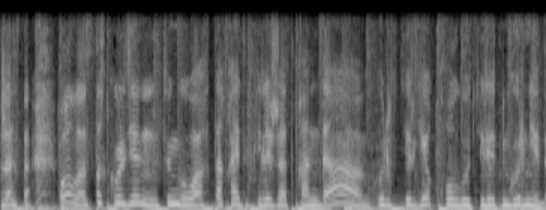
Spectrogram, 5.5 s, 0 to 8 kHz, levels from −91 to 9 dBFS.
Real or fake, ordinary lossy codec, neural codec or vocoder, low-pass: real; none; none; 7.2 kHz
